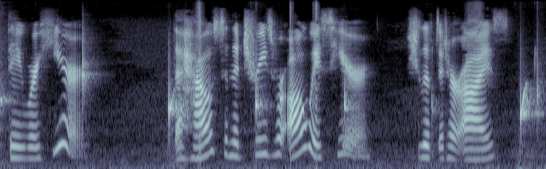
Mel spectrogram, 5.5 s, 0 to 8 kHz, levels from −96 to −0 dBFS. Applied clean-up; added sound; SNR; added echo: none; Drip; 11 dB; none.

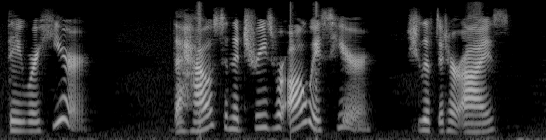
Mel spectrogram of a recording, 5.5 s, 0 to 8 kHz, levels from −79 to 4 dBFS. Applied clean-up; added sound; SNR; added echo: none; none; none; none.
